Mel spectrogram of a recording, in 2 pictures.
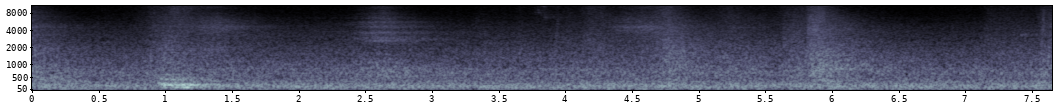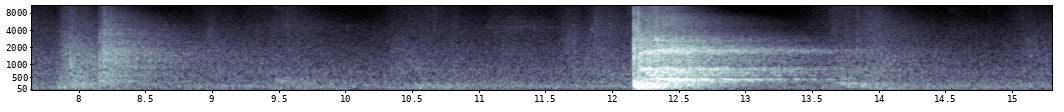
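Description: A stiff cotton uniform snaps with quick arm strikes.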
